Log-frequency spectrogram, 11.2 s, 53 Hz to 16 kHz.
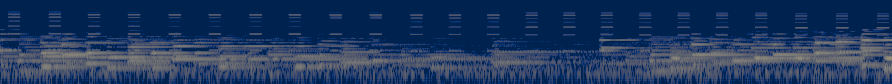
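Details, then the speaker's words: LLEAP patient-monitor simulator: rapid, regular SpO2 pulse beeps whose pitch falls as saturation drops to 65 percent, signalling desaturation. "two spo2 piping tones reflects the saturation's level and oxygenation status note the spo2 tone changes has the saturation drop to 65 percent"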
